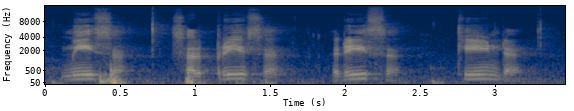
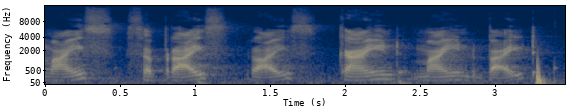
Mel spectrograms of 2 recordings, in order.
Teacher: the long vowel e became an i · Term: great vowel shift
